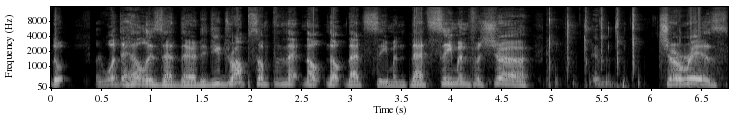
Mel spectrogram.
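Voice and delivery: put-on Boston detective voice. Acting out an officer at a crime scene finding evidence: boston accent. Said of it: "wasn't it in a Boston accent".

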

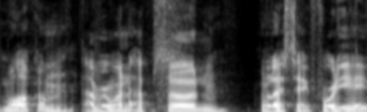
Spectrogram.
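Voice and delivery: talking with mouth full, chewing. Welcoming everyone to the podcast episode, chewing while talking. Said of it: "excuse my chewing".

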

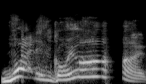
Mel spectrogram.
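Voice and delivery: put-on, very high-pitched, swooping, psychotic crazed yell. Describing a man who burst into rooms, imitate his yell in a psychotic way. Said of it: "it's a real psychotic way".

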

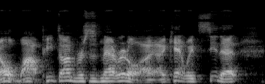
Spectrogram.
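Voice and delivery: ordinary talk, nothing marked

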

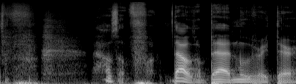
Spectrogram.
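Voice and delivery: low murmur.

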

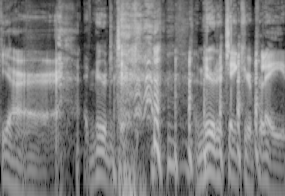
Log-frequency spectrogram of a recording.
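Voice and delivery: put-on pirate voice. Joking that the hijacker was an air pirate: put-on pirate voice. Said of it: "Air pirate".

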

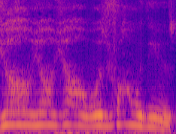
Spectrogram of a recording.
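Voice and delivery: put-on New Zealand accent. Retelling what a man said to him: attempted New Zealand accent. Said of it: "I don't know how to do a New Zealand accent".

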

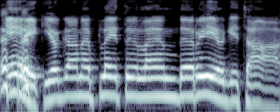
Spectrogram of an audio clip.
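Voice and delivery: put-on slight Spanish accent, high-pitched and loud. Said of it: "like this little [name] accent".

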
